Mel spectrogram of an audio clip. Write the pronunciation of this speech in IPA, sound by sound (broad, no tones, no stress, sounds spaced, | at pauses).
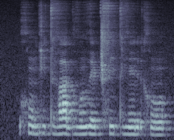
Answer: x õ ɡ i dʱ a ɡʱ õ ð e ɖ s i dʱ ẽ r x õ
